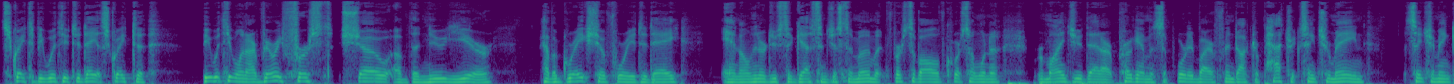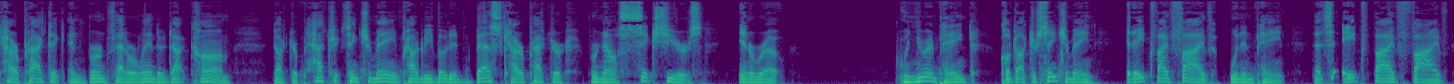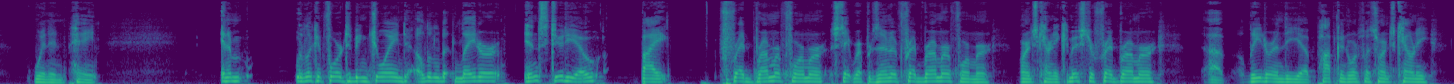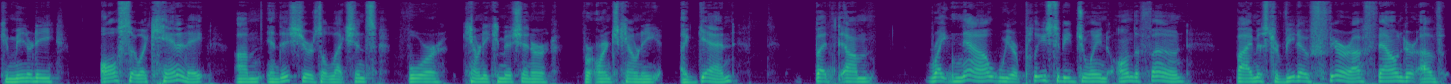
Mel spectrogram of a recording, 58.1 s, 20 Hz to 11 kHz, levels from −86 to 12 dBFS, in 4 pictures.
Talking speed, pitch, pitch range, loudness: 180 wpm, 125 Hz, 115-140 Hz, -26 LUFS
